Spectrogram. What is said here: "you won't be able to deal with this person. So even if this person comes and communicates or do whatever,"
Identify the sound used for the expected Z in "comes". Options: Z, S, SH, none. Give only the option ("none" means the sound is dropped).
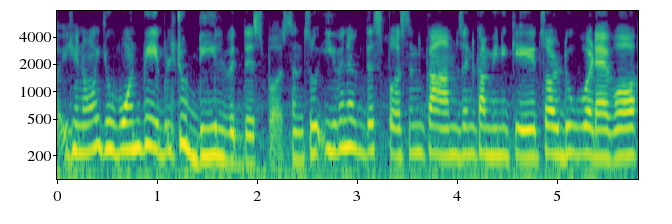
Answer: Z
